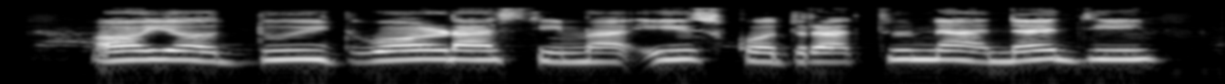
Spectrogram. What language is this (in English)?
Pashto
